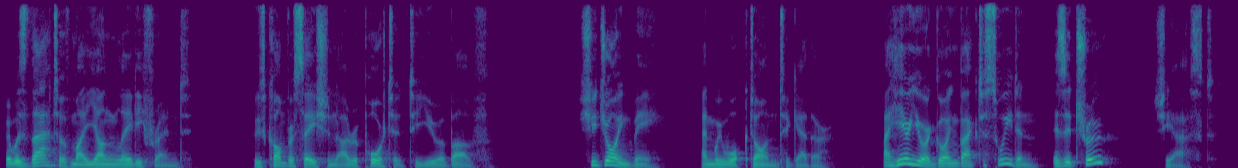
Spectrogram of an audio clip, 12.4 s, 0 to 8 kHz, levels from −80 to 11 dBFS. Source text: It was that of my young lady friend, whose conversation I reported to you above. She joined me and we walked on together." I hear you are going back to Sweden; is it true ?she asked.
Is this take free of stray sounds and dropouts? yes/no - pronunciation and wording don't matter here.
yes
